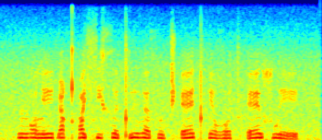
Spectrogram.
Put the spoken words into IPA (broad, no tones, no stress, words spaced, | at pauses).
ɹɔleɠɛqʰo sʲɐxə tʼɨðɐxɵ t͡ʃʼɛtʰe ʁʷɐt͡sʼɛ sʷe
